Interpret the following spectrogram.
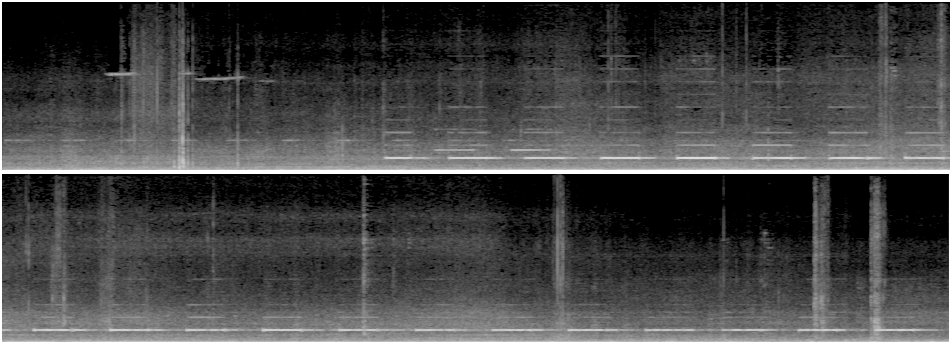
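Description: A vehicle's reversing alarm beeping steadily about twice a second, starting about four seconds in, over a low engine rumble, with a few scattered knocks.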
